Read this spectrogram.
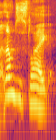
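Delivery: ordinary talk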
